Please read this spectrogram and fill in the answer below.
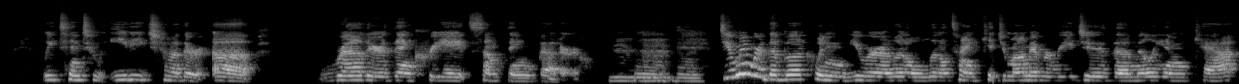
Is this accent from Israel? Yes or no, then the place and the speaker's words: no; United States; we're an American competitive culture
